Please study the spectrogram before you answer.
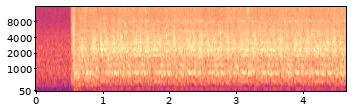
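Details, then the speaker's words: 1964 Cadillac with points ignition, sat 17 years, new oil and filter, charged battery, fuel from a jug to the carburetor, starting fluid: steady even cranking about three beats a second, never catches; test light shows no spark. "so it looks like we are not getting spark we need to figure out why i threw my test light on it no spark"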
